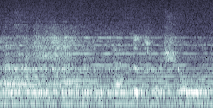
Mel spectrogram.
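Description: Film trailer soundtrack played from a VHS tape: music with sustained tones under indistinct voices.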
